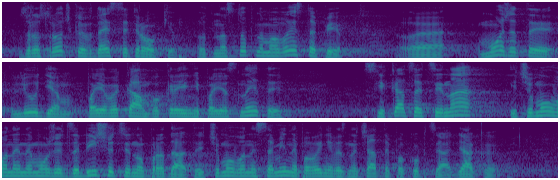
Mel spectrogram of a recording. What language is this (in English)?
Ukrainian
